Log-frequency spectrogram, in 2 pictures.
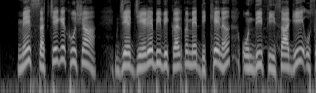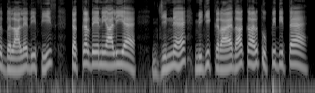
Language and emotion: Dogri, happy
